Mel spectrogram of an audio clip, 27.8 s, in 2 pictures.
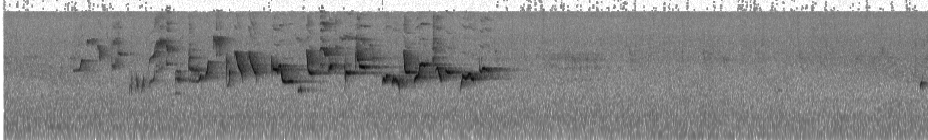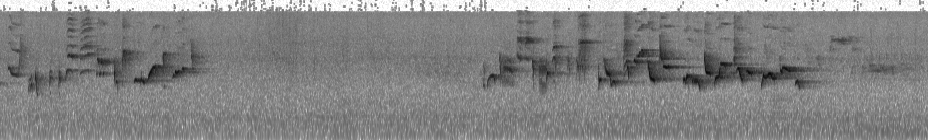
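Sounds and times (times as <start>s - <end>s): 
Eurasian blackcap warbling song: 0.2s - 9.6s, 12.8s - 17.0s, 19.5s - 27.8s.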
